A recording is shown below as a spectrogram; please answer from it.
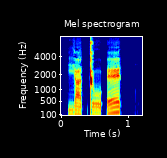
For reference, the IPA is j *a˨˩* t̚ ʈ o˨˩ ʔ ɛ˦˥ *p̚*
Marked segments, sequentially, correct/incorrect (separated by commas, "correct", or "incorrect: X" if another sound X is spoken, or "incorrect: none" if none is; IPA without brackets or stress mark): correct, incorrect: t̚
